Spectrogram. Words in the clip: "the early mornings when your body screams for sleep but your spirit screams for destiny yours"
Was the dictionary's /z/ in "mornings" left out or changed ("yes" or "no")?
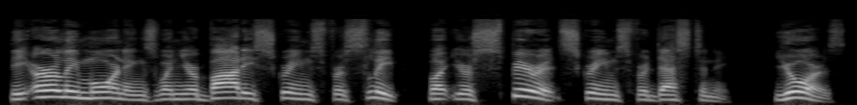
no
